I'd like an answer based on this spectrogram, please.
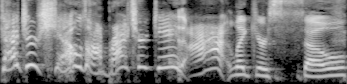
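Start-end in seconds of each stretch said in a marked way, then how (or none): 0.0-2.3 very high, hurried, rushed crow squawk. Acting out rushing kids to get ready for school: imitating a hurried crow-like voice. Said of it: "And you sound like a crow".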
